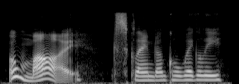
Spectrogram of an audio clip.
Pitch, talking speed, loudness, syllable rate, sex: 210 Hz, 125 wpm, -18 LUFS, 5.5 syllables/s, female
